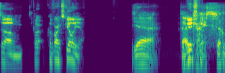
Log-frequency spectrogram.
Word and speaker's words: Kvaratskhelia: It's Kvaratskhelia.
